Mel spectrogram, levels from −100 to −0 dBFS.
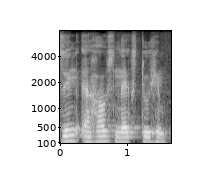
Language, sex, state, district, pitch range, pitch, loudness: English, male, Arunachal Pradesh, Longding, 125-135 Hz, 125 Hz, -16 LUFS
